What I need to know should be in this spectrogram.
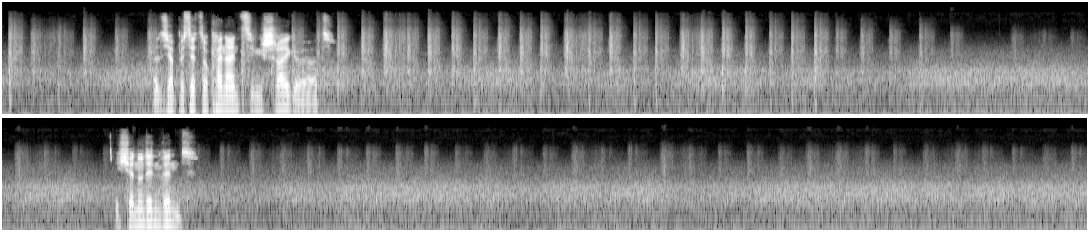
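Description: Footsteps crunch quickly and steadily over rocky ground.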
